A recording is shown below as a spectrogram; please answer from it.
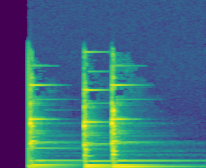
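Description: Three bell-like chime notes, struck about half a second apart and then in quick succession, each ringing on and fading away.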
